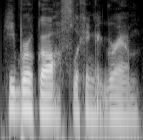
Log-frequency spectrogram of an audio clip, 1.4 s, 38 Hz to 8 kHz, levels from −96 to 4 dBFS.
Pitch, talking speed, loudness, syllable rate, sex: 100 Hz, 250 wpm, -17 LUFS, 6.8 syllables/s, male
